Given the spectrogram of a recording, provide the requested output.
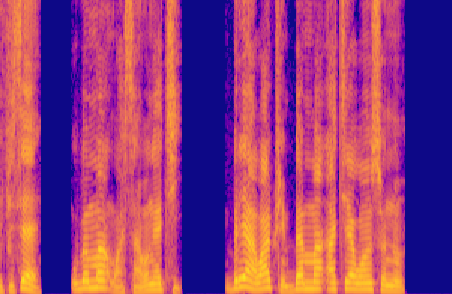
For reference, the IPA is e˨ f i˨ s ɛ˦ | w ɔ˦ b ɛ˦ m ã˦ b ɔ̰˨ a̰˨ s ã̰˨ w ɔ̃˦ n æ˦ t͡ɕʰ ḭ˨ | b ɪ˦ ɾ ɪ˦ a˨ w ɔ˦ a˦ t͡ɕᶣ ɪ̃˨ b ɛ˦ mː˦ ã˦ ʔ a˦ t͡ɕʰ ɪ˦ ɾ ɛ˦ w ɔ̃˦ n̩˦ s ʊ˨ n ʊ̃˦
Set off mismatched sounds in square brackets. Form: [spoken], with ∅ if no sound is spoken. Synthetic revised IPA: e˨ f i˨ s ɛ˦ | w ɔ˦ b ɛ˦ m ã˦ [w] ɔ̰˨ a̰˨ s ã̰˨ w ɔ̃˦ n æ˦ t͡ɕʰ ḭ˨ | b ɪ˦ ɾ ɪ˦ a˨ w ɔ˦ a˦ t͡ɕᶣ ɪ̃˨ b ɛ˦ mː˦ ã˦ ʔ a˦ t͡ɕʰ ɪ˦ ɾ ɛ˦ w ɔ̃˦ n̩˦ s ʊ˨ n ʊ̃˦

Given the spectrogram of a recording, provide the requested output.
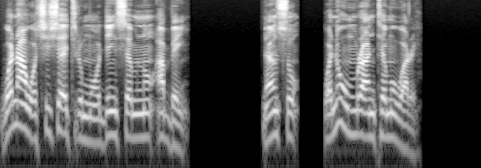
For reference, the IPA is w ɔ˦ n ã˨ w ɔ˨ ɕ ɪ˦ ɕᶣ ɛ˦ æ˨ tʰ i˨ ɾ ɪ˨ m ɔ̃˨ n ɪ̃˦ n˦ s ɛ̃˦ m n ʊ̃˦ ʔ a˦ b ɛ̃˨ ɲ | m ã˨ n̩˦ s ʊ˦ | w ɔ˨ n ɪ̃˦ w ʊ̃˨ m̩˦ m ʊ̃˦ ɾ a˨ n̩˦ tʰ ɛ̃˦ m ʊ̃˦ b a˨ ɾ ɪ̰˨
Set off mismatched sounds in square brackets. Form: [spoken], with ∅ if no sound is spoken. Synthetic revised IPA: w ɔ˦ n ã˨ w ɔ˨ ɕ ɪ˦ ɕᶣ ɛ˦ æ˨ tʰ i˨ ɾ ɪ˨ m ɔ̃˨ [d] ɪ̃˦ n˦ s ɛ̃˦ m n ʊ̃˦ ʔ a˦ b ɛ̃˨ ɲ | [n] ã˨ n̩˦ s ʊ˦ | w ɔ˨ n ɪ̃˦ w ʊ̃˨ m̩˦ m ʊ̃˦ ɾ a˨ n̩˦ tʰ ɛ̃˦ m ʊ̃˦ [w] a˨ ɾ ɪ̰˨

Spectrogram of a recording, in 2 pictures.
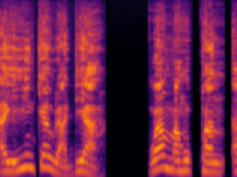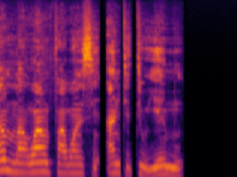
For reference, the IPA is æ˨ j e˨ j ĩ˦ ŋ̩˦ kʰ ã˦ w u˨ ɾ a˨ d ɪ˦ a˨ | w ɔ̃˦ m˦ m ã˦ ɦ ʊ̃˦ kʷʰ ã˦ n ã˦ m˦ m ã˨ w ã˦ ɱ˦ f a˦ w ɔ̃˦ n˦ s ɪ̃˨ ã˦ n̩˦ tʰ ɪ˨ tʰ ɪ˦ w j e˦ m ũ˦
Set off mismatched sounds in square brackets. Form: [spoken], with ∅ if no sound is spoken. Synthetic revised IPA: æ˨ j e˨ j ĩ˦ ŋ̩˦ kʰ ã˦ w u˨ ɾ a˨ d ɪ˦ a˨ | w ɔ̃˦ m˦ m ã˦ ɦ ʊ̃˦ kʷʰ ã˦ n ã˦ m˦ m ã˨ w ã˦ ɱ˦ f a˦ w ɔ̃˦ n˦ s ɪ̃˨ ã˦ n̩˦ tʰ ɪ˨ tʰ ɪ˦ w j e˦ m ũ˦

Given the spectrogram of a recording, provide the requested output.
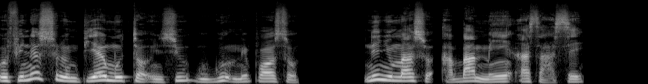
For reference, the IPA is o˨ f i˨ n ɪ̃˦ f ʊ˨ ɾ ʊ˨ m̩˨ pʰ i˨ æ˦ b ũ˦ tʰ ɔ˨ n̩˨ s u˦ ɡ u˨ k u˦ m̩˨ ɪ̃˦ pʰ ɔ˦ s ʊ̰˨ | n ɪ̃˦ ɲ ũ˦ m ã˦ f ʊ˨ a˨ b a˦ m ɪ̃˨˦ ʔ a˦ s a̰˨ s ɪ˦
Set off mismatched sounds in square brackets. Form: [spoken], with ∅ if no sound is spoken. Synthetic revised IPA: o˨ f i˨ n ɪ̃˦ [s] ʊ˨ ɾ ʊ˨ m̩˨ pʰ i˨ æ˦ [m] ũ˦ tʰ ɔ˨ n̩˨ s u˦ ɡ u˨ [ɡ] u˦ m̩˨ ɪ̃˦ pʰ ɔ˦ s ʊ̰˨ | n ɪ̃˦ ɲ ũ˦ m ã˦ [s] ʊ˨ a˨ b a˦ m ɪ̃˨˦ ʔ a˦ s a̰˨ s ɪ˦

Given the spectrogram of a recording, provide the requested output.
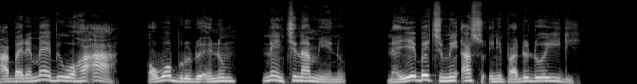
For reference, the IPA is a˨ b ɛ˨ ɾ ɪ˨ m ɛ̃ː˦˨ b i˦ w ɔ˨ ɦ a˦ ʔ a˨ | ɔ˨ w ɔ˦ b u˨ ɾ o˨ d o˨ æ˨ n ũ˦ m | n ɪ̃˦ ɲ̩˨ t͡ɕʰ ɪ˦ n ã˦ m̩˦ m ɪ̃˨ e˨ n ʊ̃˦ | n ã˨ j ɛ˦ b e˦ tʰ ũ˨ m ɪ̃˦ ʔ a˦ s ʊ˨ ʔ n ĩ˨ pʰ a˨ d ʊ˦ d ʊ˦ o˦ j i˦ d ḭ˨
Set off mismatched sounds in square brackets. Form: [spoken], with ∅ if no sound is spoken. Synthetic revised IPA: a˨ b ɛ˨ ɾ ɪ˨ m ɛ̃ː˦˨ b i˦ w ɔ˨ ɦ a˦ ʔ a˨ | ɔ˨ w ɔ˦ b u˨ ɾ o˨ d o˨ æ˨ n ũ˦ m | n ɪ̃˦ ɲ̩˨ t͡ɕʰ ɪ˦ n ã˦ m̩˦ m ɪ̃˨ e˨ n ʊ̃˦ | n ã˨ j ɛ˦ b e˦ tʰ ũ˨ m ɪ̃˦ ʔ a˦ s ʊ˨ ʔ n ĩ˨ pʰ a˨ d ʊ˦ d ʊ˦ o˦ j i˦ d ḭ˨

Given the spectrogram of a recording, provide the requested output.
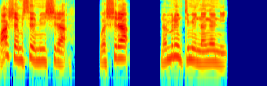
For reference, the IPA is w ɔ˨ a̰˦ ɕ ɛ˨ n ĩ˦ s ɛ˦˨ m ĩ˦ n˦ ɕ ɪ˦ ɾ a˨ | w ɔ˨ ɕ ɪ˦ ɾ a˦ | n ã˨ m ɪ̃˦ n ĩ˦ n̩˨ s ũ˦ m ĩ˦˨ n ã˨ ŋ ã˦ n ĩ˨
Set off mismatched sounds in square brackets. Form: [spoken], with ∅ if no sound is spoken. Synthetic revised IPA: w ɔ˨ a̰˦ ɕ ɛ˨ [m] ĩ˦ s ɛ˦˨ m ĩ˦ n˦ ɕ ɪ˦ ɾ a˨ | w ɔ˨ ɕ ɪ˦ ɾ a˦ | n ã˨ m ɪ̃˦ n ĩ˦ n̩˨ [t] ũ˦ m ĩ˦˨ n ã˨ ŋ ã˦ n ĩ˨

